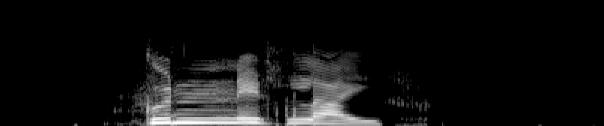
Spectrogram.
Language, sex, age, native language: Icelandic, female, 6, Icelandic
